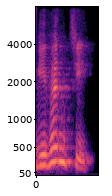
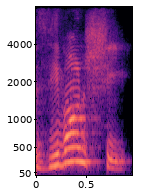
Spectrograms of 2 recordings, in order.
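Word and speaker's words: Givenchy: এইটা ওর উচ্চারণ করে, গিটাকে বলে জি, ভেনটাকে বলে ভন, আর তোমার ওই যে এটাকে বলে জীবনশি।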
